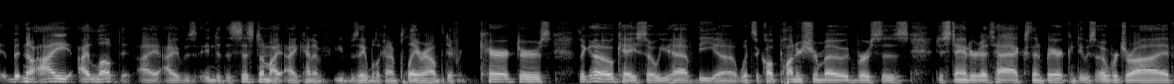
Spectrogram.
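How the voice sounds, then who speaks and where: A man with a low voice talks games casually and with enthusiasm. The sound is close and dry, slightly muffled, like a podcast panelist on a modest microphone. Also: a little fast, hardly any pauses, no echo. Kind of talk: casual chat about games.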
